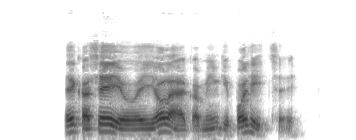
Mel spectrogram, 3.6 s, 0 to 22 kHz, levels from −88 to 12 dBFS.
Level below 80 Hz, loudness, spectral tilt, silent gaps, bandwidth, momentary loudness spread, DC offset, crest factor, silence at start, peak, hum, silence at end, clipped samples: -62 dBFS; -16 LUFS; -5 dB/octave; none; 7.4 kHz; 16 LU; under 0.1%; 16 dB; 0.65 s; -2 dBFS; none; 0.65 s; under 0.1%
